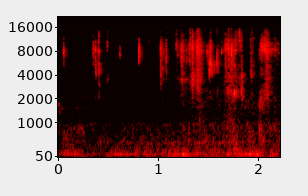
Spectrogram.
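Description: Near silence, with a few faint light clicks and rustles from fingers handling a stainless steel watch and its bracelet.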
